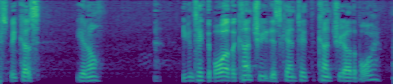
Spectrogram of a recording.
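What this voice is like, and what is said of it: Slight Southern country accent. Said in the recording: “Y'all hear a little bit of my accent in there.”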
